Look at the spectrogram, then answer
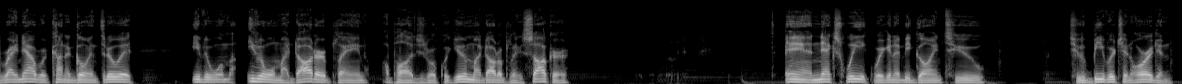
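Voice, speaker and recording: A middle-aged man with a hoarse voice hosting a podcast, talking frankly in a casual, conversational way. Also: on the low side, darkish tone, no room sound. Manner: frank, conversational, sprinkled with swearing. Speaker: podcast host. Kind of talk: casual solo podcast talk.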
